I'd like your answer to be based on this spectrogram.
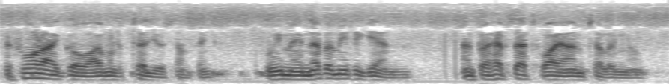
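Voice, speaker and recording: An actor playing a self-effacing, lovesick acting teacher in a 1930s radio romance, speaking earnestly. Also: male voice, on the low side, racing, breathy edge. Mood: ardent. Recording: muffled old radio recording.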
